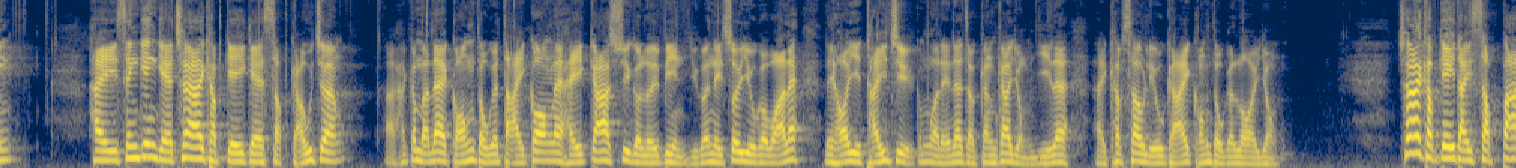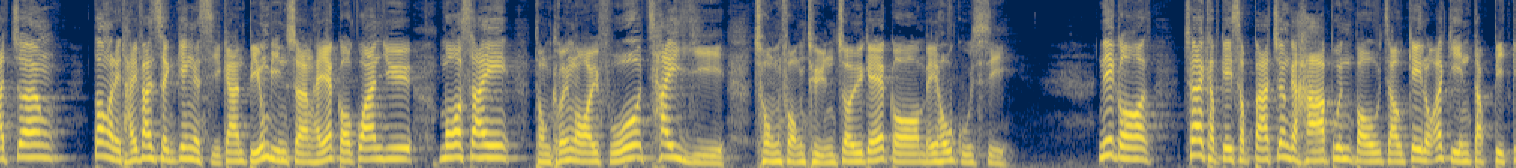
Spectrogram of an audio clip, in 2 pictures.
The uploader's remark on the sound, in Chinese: 講道錄音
